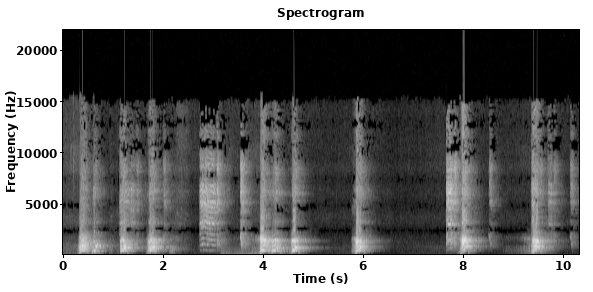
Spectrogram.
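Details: A Labrador Retriever gives short, gruff barks in uneven bursts at funny sounds played from a video, with a brief warbling electronic sound in between; recorded October 3, 2019.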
